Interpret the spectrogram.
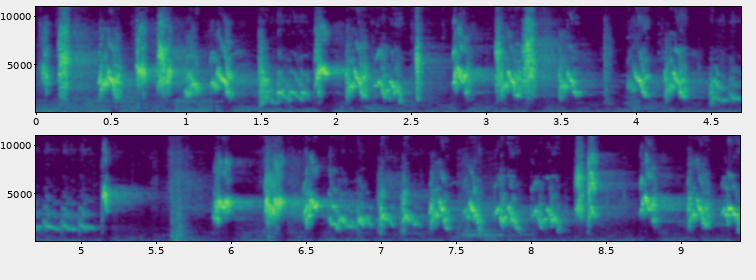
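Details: Budgerigar breeding colony chatters constantly, a dense stream of high, scratchy warbles and chirps from several birds.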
